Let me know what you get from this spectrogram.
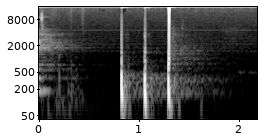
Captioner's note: knock Knock Knock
